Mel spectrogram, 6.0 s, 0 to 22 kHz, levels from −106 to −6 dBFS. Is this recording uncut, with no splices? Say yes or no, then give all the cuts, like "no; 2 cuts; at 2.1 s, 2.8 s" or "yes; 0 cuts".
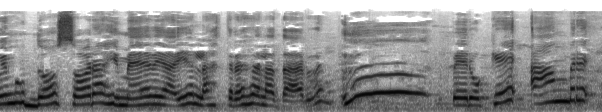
yes; 0 cuts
